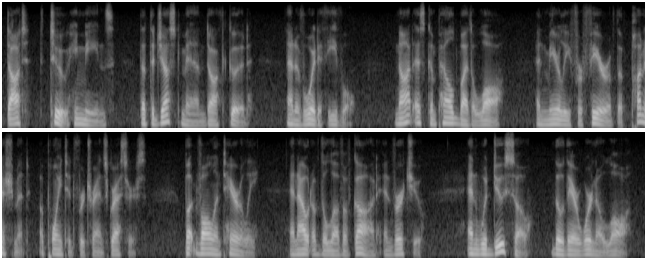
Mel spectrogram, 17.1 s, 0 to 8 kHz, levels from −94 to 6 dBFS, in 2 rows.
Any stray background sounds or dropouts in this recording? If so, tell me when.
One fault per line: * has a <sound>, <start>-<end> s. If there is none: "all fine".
all fine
